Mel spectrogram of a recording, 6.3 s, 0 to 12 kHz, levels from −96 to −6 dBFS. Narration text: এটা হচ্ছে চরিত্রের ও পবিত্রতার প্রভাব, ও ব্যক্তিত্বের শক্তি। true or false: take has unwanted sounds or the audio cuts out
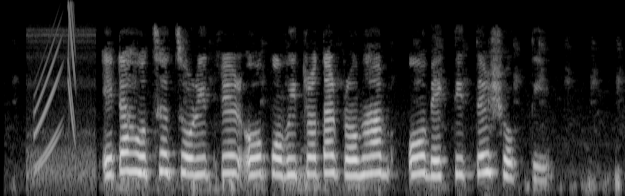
true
